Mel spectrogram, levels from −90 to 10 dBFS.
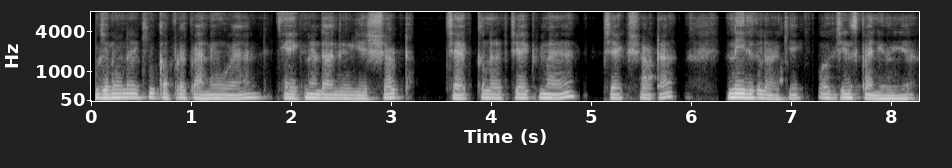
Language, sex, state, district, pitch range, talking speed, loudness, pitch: Hindi, male, Haryana, Jhajjar, 110-130 Hz, 210 wpm, -17 LUFS, 120 Hz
